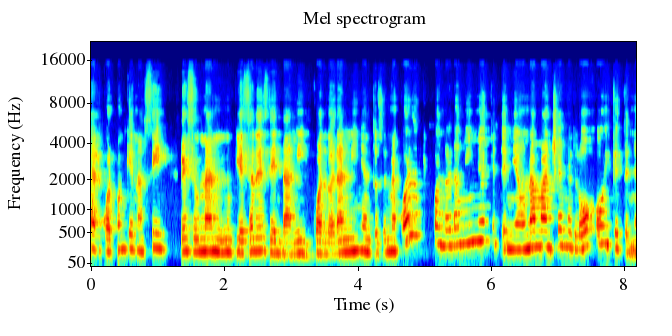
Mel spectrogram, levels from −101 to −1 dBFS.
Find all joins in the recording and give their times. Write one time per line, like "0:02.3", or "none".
0:01.3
